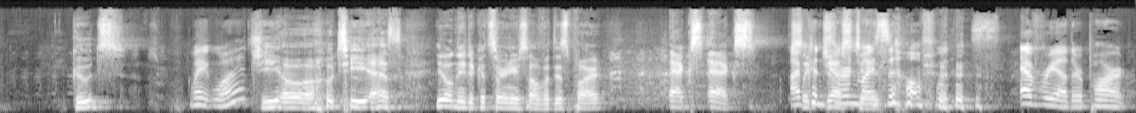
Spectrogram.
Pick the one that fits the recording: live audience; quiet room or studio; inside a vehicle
live audience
